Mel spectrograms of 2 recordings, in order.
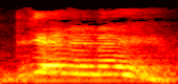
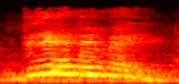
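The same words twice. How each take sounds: The two takes are said the same way.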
